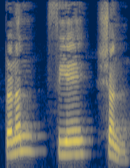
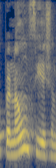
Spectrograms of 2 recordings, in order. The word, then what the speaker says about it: pronunciation: तो सही विकल्प है ए, प्रोनंसिएशन, प्रोनंसिएशन। कई लोग गलती करते हैं, इसको प्रोनाउंसिएशन कहते हैं। यह अक्सर एक मिस्टेक है, लेकिन आप ध्यान दीजिए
